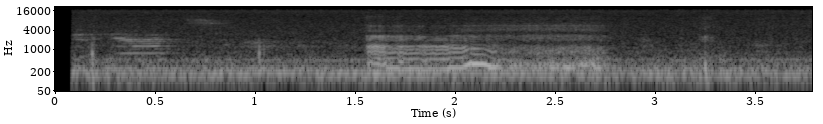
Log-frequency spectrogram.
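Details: Beagle named Jay asleep indoors, snoring and dreaming: a low, steady rasping drone with a brief harmonic, whine-like swell partway through that slides slightly in pitch, over a quiet room background.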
